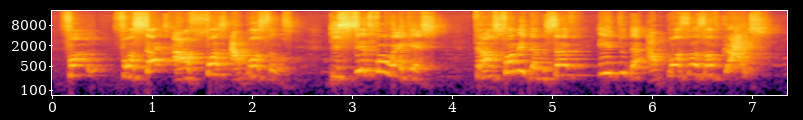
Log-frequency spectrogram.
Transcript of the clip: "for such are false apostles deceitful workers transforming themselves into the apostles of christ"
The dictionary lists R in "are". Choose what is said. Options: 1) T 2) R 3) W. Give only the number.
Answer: 3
